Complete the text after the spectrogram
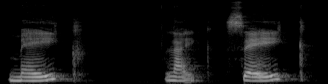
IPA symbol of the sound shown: eɪ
